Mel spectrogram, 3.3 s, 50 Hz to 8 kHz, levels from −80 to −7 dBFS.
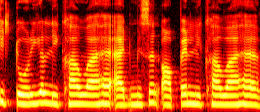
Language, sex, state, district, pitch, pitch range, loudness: Hindi, female, Chhattisgarh, Kabirdham, 200 Hz, 190-205 Hz, -18 LUFS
